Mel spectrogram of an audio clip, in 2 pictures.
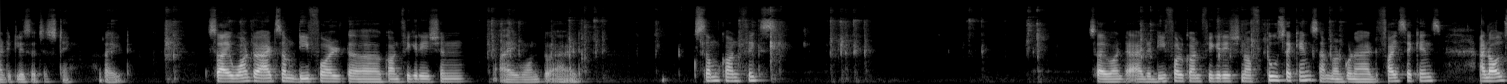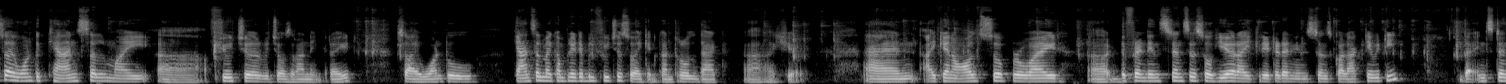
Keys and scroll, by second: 0.5 Return, 4.5 Tab, 11.8 Tab, 18.8 Return, 24.5 Return.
